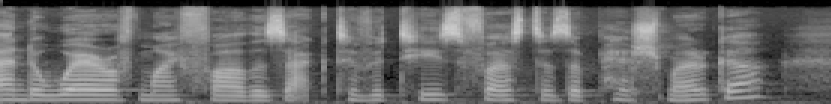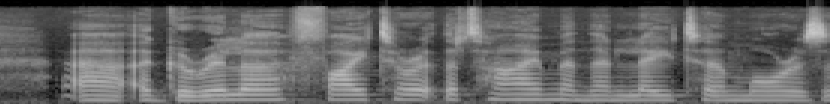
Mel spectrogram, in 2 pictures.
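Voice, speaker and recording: With a British accent, a woman speaks at a fairly quick pace. Her medium pitch holds a monotone, flat intonation. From England, London suburb. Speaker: diplomat. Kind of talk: interview. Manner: hesitant with fillers.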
